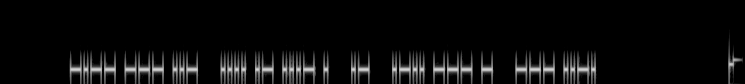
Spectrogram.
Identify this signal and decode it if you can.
Morse code, heard as a keyed tone, about 34 wpm, 700 Hz. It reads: YOU HAVE A LOT OF
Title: Sets of 5 Words Encore 35wpm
